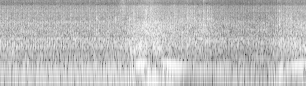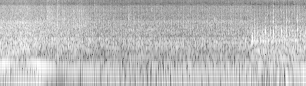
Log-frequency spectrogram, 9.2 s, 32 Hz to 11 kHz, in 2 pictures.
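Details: Audi A4 B8.5 1.8 turbo (EA888) idling after a camshaft adjuster spool valve swap (06L109257B/F): even idle with a couple of smooth blips, only faint light ticking and no diesel-like rattle. The chain rattle went away after about five miles of driving; engine sounds healthy.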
